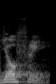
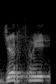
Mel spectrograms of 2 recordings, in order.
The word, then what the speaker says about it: Jeffrey: Jeffrey, locally we say Joffrey, but it's Jeffrey Omolo, you say Hall.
